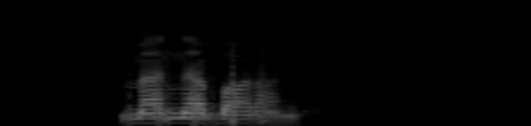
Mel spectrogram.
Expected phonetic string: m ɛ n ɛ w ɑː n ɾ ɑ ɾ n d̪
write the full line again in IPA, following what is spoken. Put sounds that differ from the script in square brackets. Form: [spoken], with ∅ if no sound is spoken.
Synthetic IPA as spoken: m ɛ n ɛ [b] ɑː [∅] ɾ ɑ [∅] n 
